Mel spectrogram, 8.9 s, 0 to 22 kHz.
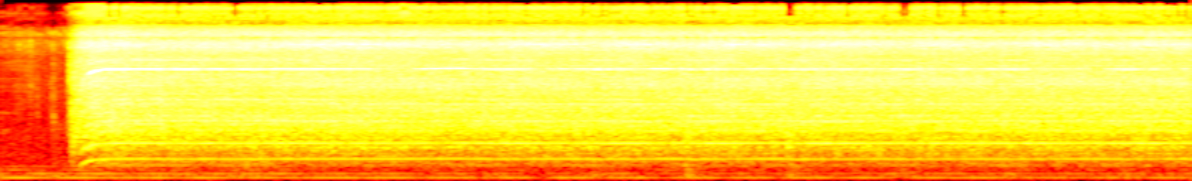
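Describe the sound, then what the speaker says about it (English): An abrasive bench hone spins inside a bore of a Ford 4R100 transmission valve body. It kicks on abruptly into a loud, steady, high-pitched whine that holds evenly to the end. "So what these bench buddies are is basically abrasive hones"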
